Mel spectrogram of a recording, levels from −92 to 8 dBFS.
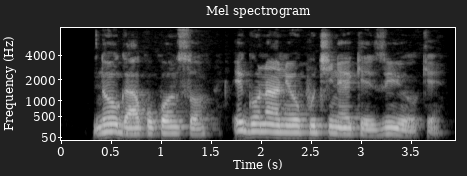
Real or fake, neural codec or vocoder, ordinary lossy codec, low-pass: real; none; none; none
